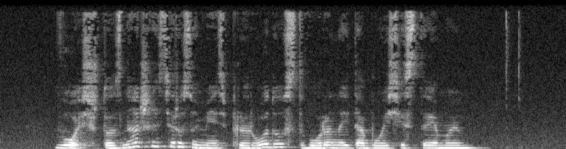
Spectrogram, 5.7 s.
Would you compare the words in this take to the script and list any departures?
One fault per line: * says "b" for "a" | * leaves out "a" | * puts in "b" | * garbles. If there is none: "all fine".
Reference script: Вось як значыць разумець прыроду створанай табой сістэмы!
* says "што" for "як"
